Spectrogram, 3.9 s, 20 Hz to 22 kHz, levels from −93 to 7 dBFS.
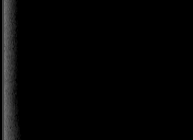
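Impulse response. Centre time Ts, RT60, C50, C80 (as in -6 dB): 38 ms, 0.45 s, 4.0 dB, 9.5 dB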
